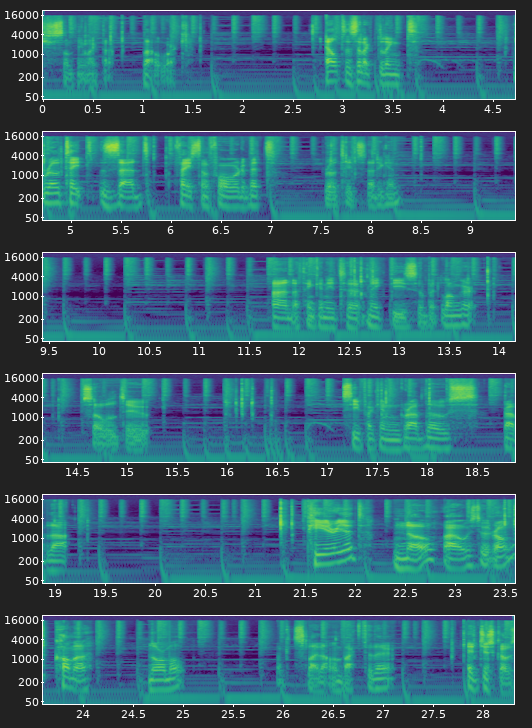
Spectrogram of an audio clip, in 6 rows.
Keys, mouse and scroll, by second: 0.4 l, 1.2 l, 1.5 middle click, 2.2 middle click, 3.4 middle click, 4.4 r, 5.7-6.7 middle drag, 7.4 r, 8.8 middle click, 10.0 click, 10.7 middle click, 11.3 middle click, 12.4 alt+z, 12.7 middle click, 13.7 shift+middle click, 14.1 middle click, 15.4 click, 15.8 a, 16.0 a, 16.6 alt+shift+click, 18.0 click, 18.8 middle click, 19.5 middle click, 25.4-26.6 drag, 27.6 alt+z, 28.0 middle click.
